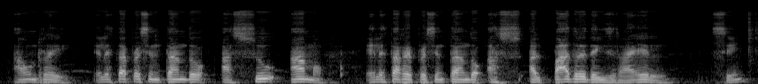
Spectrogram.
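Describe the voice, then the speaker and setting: A male preacher with a somewhat low voice teaches a Bible lesson in a meeting room. He keeps questioning his listeners and calls them brethren. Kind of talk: interactive teaching sermon. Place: meeting room with a live congregation.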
